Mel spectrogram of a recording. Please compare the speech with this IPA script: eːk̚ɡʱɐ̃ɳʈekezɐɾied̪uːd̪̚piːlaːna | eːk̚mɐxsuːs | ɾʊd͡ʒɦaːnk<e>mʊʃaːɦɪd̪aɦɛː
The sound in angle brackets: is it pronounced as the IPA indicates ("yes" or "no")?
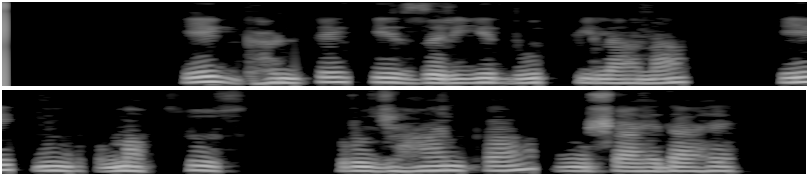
no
